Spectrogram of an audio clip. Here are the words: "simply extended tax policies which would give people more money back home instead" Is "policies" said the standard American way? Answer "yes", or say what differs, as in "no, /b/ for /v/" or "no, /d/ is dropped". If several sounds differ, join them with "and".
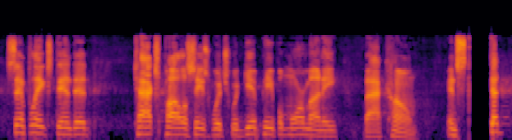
yes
